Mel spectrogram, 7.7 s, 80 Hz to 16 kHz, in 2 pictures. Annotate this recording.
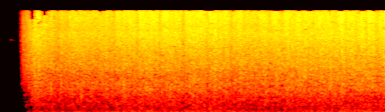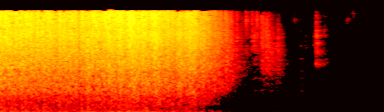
Aluminium Foil, Shaking, A (H1)
Raw audio of shaking a large piece of aluminium foil. I recorded this simultaneously with a Zoom H1 and Zoom H4n Pro to compare the quality.
An example of how you might credit is by putting this in the description/credits:
The sound was recorded using a "H1 Zoom recorder" on 31st October 2017.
